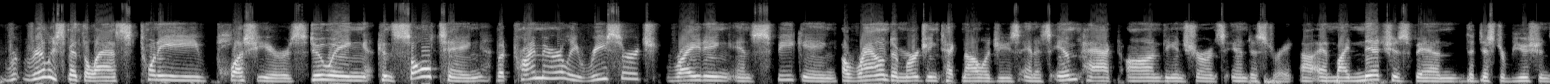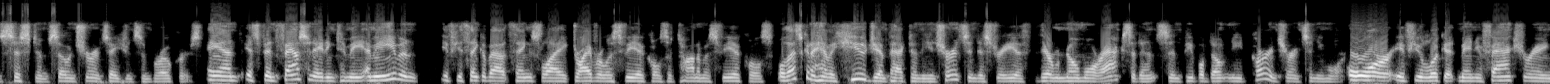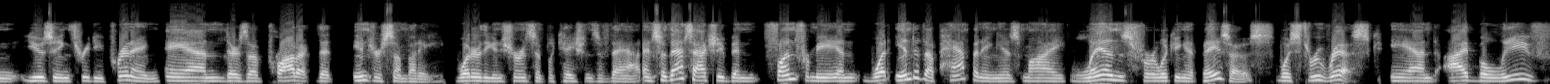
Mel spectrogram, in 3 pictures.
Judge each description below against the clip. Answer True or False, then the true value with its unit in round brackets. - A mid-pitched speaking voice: True (165 Hz)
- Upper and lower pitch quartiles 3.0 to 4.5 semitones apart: True (3.6 semitones)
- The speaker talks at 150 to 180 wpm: True (170 wpm)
